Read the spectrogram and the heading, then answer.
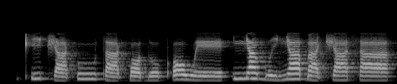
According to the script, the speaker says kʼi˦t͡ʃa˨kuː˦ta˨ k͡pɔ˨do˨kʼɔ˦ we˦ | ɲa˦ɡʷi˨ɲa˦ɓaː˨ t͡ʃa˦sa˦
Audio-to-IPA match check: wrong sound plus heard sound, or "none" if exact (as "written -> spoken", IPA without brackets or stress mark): aː˨ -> a˨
